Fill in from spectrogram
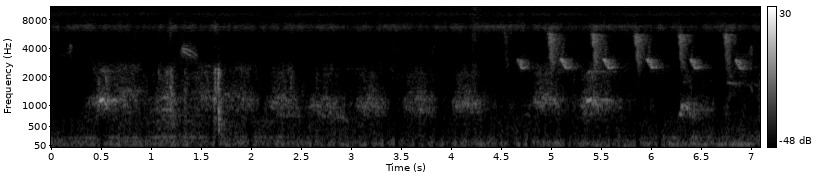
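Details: Zebra dove song used to lure birds: a steady series of soft, rolling cooing notes roughly every half second, joined later by higher sharp chirps from another bird, over constant low background noise.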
